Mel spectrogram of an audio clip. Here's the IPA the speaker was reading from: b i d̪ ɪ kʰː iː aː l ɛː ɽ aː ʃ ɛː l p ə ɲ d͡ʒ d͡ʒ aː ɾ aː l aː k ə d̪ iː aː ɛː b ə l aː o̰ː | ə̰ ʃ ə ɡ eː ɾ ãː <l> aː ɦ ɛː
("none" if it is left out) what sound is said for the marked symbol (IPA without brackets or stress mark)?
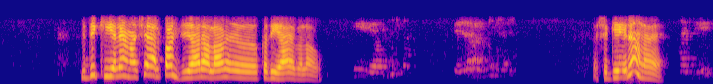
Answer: l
